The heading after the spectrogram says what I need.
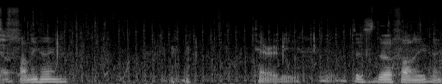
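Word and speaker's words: テレビ: And yet, television is still pronounced Terabi over there.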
